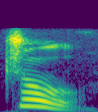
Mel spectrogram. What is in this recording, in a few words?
"zhu4", Taiwanese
